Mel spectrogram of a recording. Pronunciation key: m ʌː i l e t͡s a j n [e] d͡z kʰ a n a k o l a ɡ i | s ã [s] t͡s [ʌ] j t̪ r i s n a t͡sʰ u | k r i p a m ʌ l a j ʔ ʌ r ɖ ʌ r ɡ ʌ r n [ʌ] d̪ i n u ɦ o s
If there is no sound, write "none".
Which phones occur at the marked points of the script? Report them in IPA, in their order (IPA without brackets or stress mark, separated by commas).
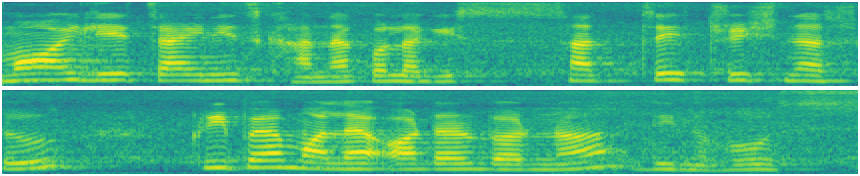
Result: i, t, ʌ, ʌ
